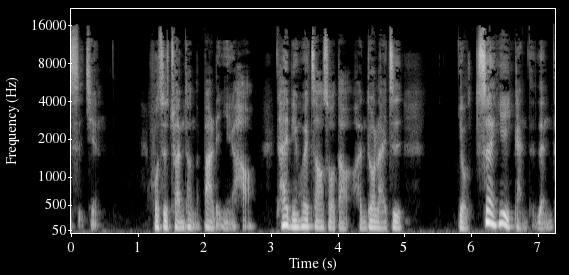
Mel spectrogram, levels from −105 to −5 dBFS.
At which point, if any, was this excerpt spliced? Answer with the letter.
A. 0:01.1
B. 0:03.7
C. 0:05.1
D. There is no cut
A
